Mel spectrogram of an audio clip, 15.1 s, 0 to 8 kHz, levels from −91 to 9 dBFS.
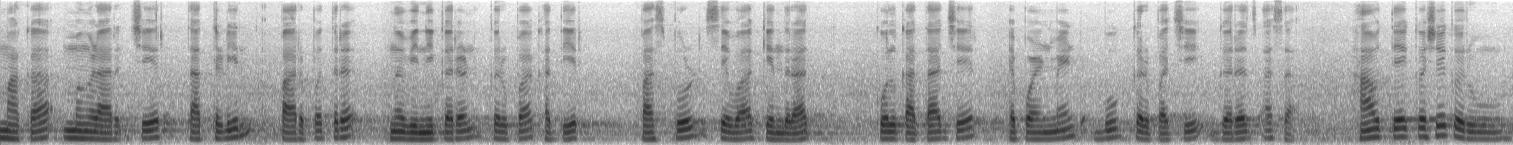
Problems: constant background noise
